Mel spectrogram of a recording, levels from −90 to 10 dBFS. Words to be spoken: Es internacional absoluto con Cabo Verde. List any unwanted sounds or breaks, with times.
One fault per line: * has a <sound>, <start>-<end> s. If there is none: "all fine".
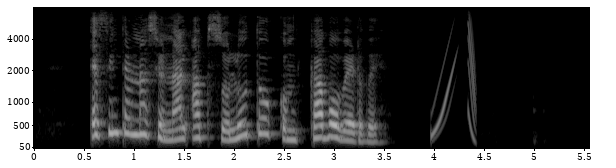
* has a chirp, 4.0-4.4 s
